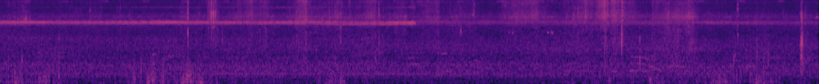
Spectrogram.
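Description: Wind on a phone microphone and a few soft footsteps on pavement. A faint steady high-pitched tone runs through the first half and stops about five seconds in.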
